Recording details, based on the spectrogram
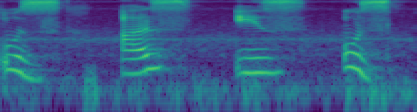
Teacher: سٹی کی آواز آنی چاہیے زا کو ادا کرتے ہوئے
